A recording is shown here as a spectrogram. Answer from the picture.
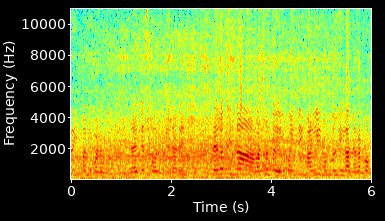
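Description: Speech: a woman talking in Telugu, over steady background noise.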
